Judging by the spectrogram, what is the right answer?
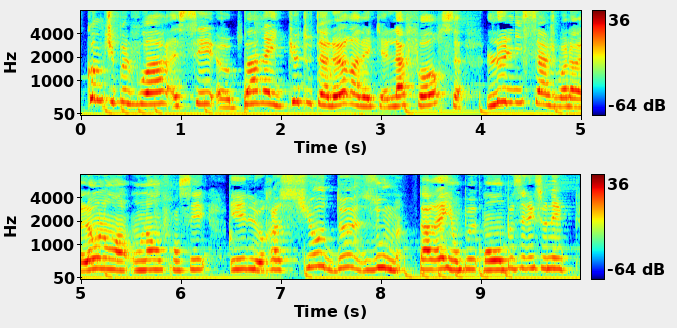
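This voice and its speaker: The host of this casual screen-capture software tutorial is a woman with a high voice who speaks at normal speed with few pauses. Her manner is chatty and hesitant, with restarted sentences and occasional apologies to viewers.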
